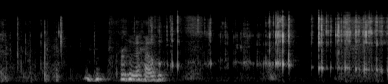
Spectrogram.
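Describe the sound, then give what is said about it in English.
Loud crunching and chewing of a crisp snack, with sharp irregular bursts of crackle and a brief low mumble partway through. “With a proper crunchy noise.”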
